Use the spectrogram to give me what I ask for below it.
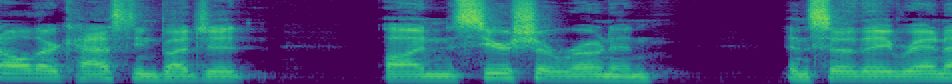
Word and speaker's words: Saoirse: So I think that's how you say it. Saoirse. It's like it's an Irish name. – Meaning it has all kinds of letters in there. – S-A-O-I-R-S-E is what I think the spelling is.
